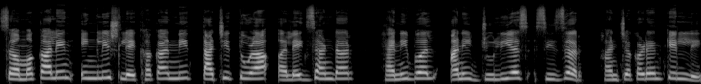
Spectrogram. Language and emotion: Goan Konkani, neutral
